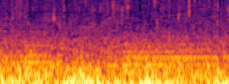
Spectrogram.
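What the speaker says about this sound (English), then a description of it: "I just got hit by thunder." A brief thunder strike in the mountain-climbing game Surmount: a low, heavy rumble with a rain-like hiss on top, fairly faint and lasting about a second.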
